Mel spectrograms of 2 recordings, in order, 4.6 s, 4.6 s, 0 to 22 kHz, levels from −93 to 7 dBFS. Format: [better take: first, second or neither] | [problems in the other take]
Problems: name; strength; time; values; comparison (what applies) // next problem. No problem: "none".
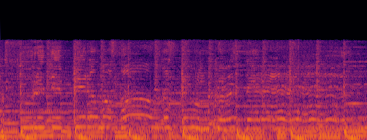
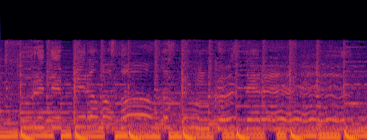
second | background sound (Walk, footsteps); 13 dB below the speech // room echo; dies away in 1.8 s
